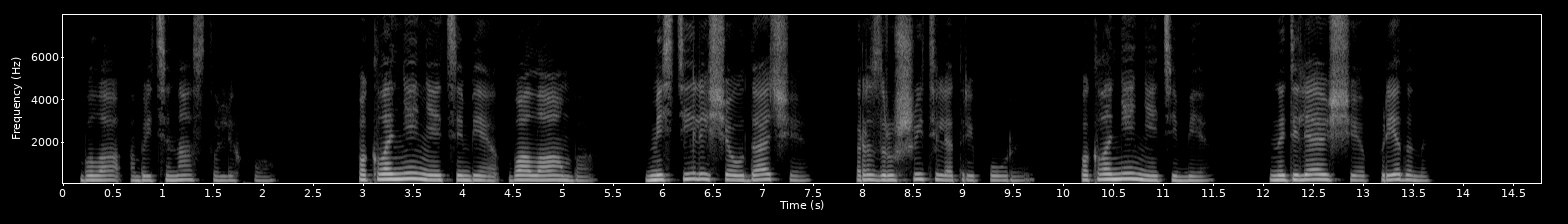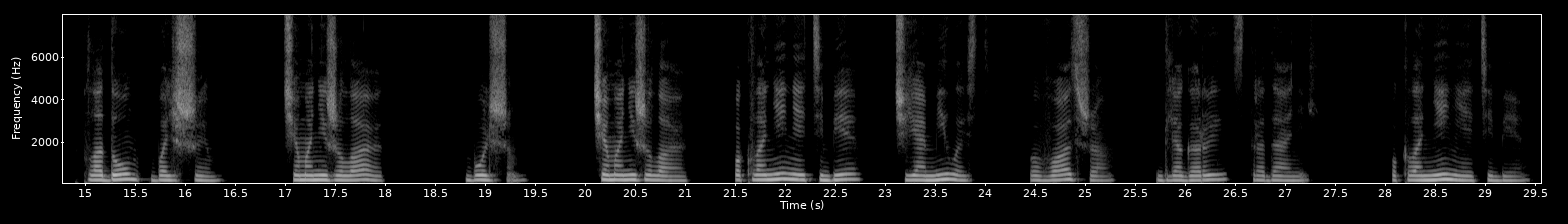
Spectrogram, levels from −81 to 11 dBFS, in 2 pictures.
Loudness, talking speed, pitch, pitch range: -25 LUFS, 75 wpm, 215 Hz, 205-225 Hz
